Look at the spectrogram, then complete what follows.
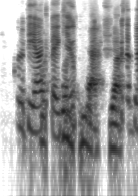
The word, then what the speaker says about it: Quinnipiac: Quinnipiac. Quinnipiac. Quinnipiac, thank you. Yeah, yeah. I have to put the pronunciator in.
